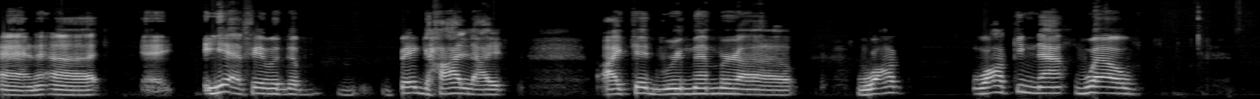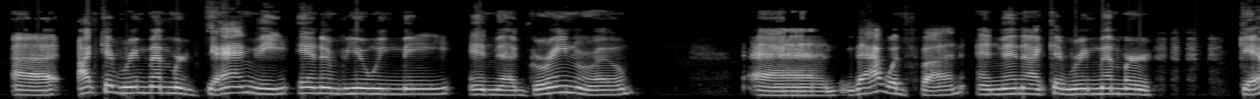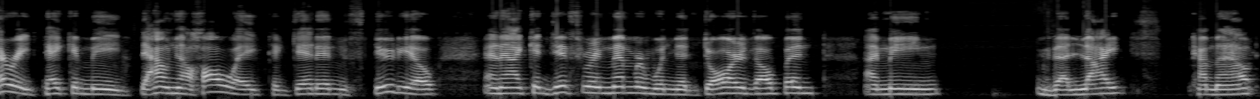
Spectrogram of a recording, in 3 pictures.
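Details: Adult male with a speech impediment he attributes to a neurological problem: MRI showed an underdeveloped back of the brain, and he hit his head on a dashboard in a car accident when younger; sometimes mistaken for drunk; speech impediment (slurred speech).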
